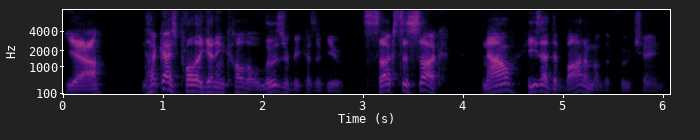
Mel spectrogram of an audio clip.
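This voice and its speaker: A man playing a brash, image-obsessed high-school boy in an amateur script reading, blunt and mocking. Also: expressive, fairly quick, bright, forceful tone, breathy edge. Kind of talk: amateur audio drama table read.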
